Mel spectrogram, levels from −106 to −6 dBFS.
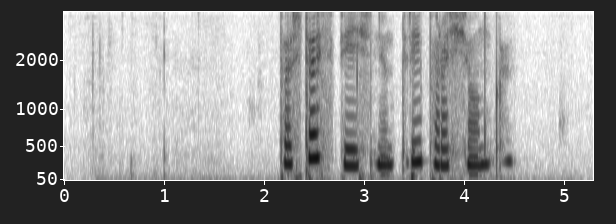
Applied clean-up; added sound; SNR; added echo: none; none; none; none.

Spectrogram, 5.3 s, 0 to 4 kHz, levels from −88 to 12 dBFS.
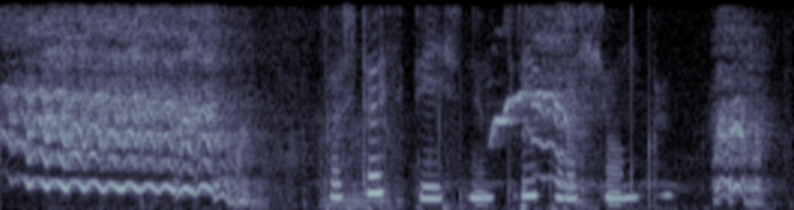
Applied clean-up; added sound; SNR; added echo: none; Livestock, farm animals, working animals; -2 dB; none.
